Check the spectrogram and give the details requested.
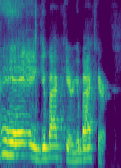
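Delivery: mild yell at held-down volume. Retelling how Cal Ripken called him back down the hallway: imitating Cal Ripken yelling. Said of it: "and he yells".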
